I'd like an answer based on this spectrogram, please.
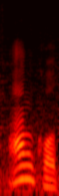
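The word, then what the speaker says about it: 鮟鱇: 、はい、こちらでアンコウと読みます。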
